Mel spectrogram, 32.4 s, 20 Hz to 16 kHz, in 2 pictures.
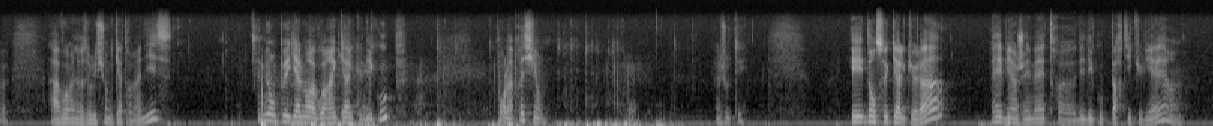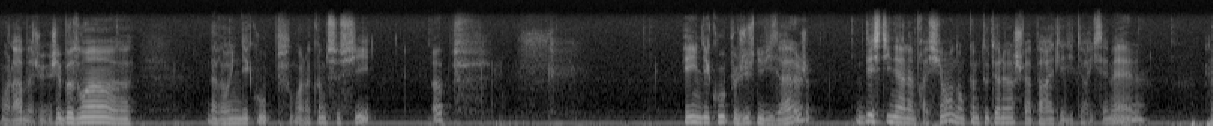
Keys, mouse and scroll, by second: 2.5 click, 3.8-5.2 typing, 6.7-8.8 typing, 9.9 click, 11.5 click, 12.7 click, 14.2 click, 15.3-18.1 drag, 19.3 click, 20.3-22.3 drag, 24.9 click, 26.2-27.9 drag, 28.5 click, 29.5 click, 30.4 click, 31.5 click.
